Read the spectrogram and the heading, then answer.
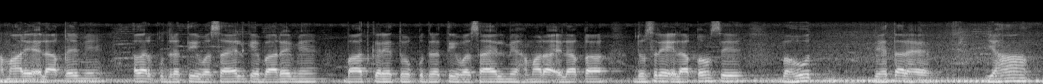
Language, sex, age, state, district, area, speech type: Urdu, male, 18-30, Bihar, Araria, rural, spontaneous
